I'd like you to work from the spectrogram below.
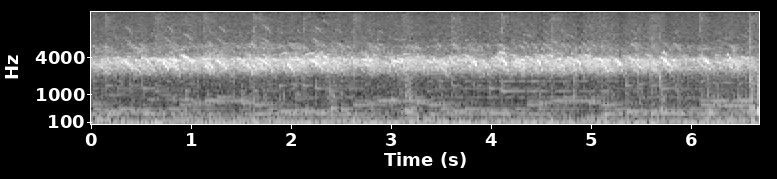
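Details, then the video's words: A loud, unbroken chorus of high, rapid peeps from a flock of broiler chicks, with faint knocks and a steady low droning hum underneath. "Broiler chicks"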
